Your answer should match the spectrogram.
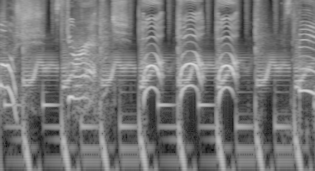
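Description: Cartoon boing sound effects, each one gliding up and then down in pitch, about two a second, over bouncy children's theme music with a steady beat.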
